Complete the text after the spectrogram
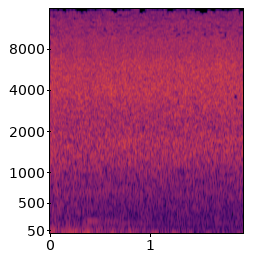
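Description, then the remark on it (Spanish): Steady, dense rain hisses while a deep, low thunder rumble rolls underneath, loud and continuous throughout the short stretch with no voices; a storm with a strong gale on a cold night. “Había tormenta y la ventana se abrió de par en par por el fuerte vendaval.”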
